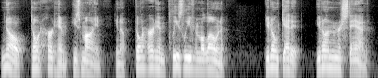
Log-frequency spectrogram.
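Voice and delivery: desperate, frantic, screaming outburst. Retelling a movie scene where a character pleads for her lover: imitating someone screaming. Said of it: "And she starts screaming".

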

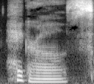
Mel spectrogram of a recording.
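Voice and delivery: mock soft sexy voice. Co-host joking about how someone sounded, mock soft sexy voice. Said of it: "like a soft and sexy voice".

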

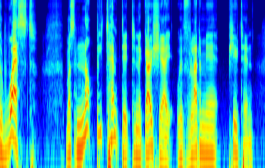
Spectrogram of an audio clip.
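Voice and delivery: ordinary delivery

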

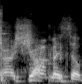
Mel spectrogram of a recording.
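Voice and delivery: acted-out, high-pitched screamed cry. Retelling a seventeen-year-old who shot himself in the leg: retelling a scream. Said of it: "he's just screaming".

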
